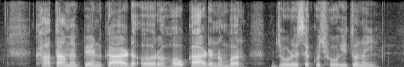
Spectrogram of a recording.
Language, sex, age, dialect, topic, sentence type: Chhattisgarhi, male, 31-35, Northern/Bhandar, banking, question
